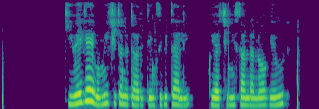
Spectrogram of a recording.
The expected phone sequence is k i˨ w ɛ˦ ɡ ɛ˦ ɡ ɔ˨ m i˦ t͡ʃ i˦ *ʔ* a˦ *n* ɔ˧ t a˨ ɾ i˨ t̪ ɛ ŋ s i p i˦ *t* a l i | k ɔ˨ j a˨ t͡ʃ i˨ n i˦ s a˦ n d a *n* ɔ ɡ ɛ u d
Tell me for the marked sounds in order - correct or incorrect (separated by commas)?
incorrect, correct, correct, correct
